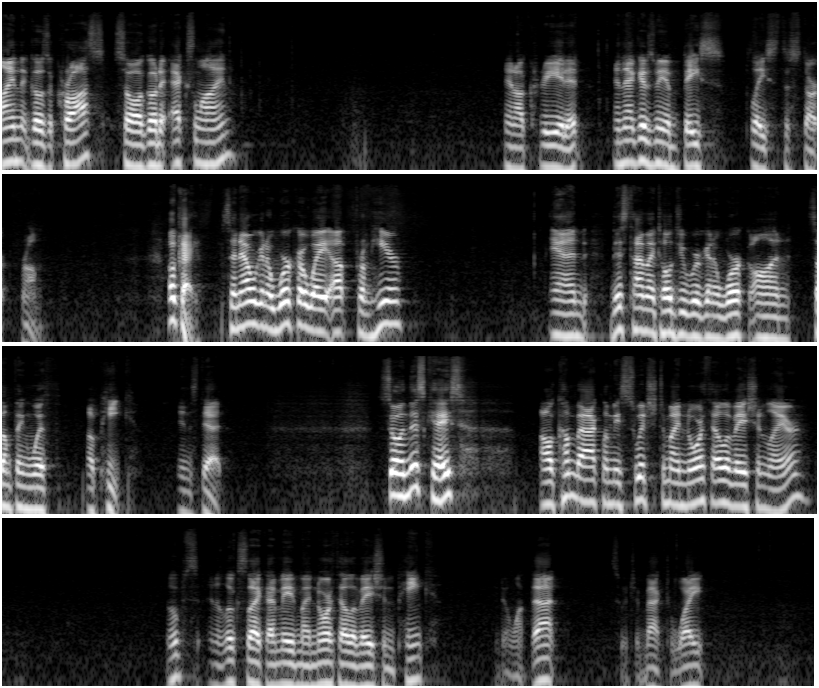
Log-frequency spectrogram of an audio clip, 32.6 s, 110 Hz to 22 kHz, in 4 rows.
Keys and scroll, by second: 2.7 Return, 22.0 Escape.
